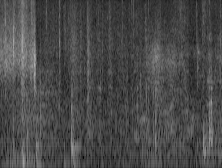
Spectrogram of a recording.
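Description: Campfire crackling: a few scattered sharp pops and snaps from burning wood over a low background.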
